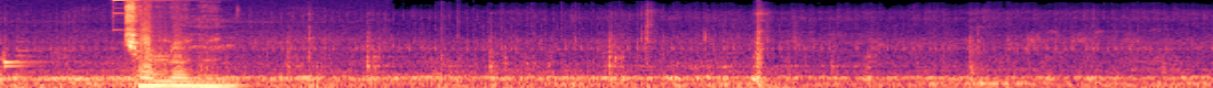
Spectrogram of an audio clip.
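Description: Steady low rumble of road and traffic noise, with one short spoken word about a second in.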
